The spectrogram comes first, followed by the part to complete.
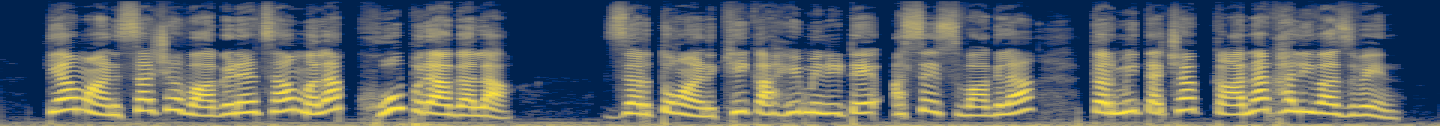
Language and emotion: Marathi, angry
